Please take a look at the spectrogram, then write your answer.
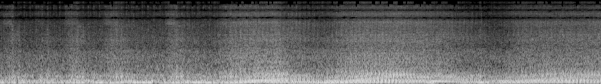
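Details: Old 350 V8 on open headers, run on a gallon of gas: loud choppy idle that wanders as it revs slightly; owner suspects it needs a tune-up and is missing on at least one cylinder.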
